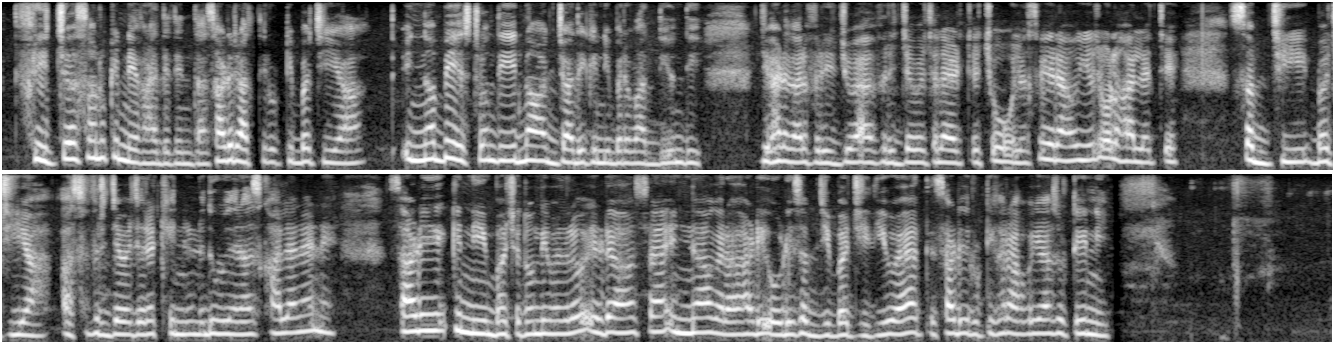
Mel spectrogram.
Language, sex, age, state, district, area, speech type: Dogri, female, 18-30, Jammu and Kashmir, Kathua, rural, spontaneous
